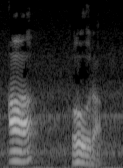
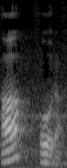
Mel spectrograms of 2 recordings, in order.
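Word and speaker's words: ahora: Hora means a hora, it is actually pronounced a hora, a hora.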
